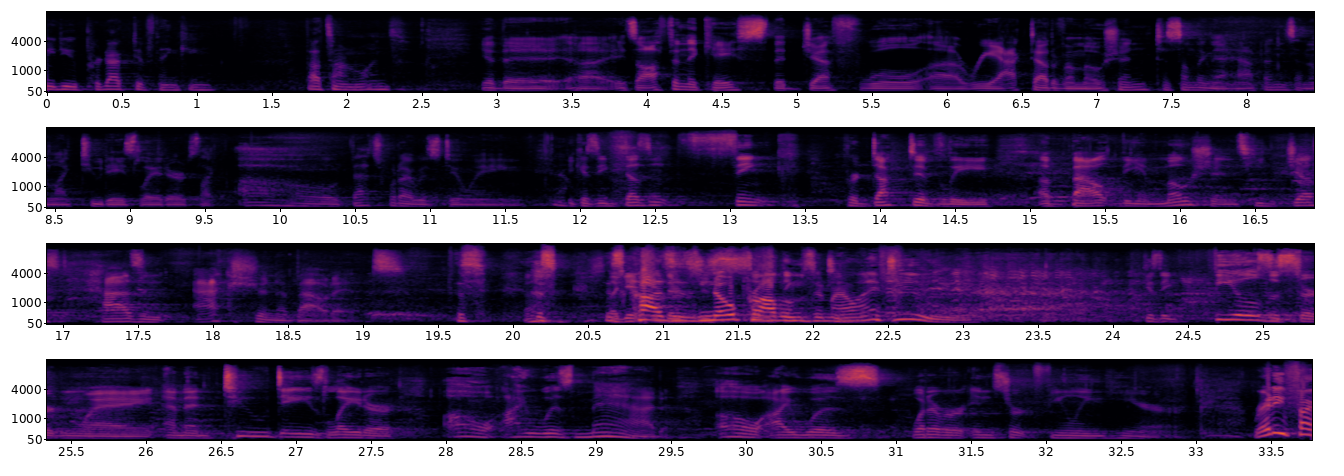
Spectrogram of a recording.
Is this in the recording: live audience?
yes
